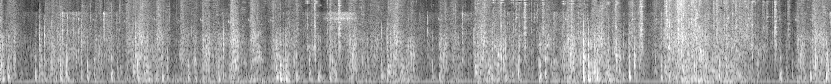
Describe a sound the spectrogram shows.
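Wooden walls and ramps snap into place in quick clattering bursts.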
